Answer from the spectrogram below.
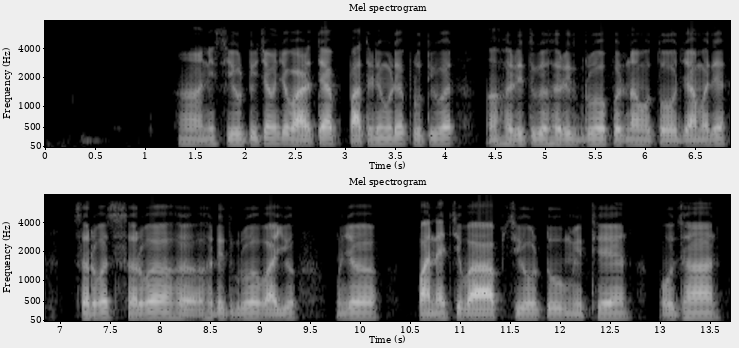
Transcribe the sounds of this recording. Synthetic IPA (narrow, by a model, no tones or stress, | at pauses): hãːɽ̃isioʈut͡ɕjam̤əɳd͡zeʋaɽt̪japat̪ɽimuɽ̤epɾut̪ʰʋiʋəɾ | ɦəɾit̪ɦəɾiːt̪̚ɡɾuɦəpəɾɳaɦot̪od͡ʑjaməd̪ʱːje | səɾʋət͡ssəɾʋəɦɦəɾiːt̪ɡɾuɦəʋaju | m̤əɳd͡ze | panjat͡ɕiːʋapsioʈuːmit̪ʰen | od͡zʱan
